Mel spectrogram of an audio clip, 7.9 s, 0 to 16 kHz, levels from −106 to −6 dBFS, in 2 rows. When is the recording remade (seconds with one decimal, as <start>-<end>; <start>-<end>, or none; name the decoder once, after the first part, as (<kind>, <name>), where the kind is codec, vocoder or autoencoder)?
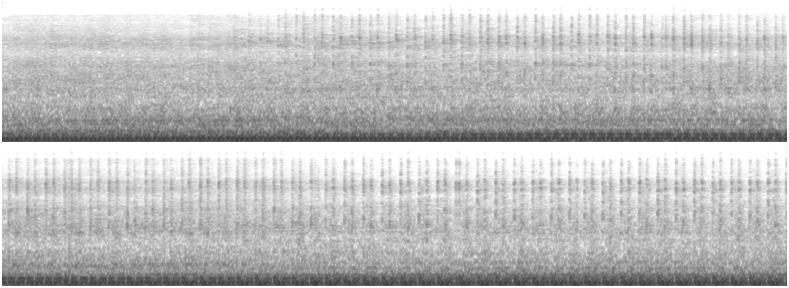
0.0-1.2 (autoencoder, DAC-VAE); 3.3-5.5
